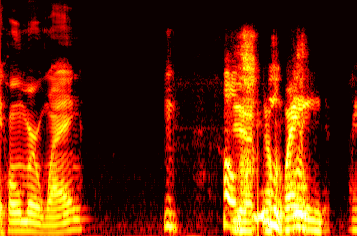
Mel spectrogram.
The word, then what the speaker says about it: Wayne: Yeah, Wayne. Wayne, like spell it. Whiskey, Alpha, Yankee, November, Echo. Wayne, not Wayne.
